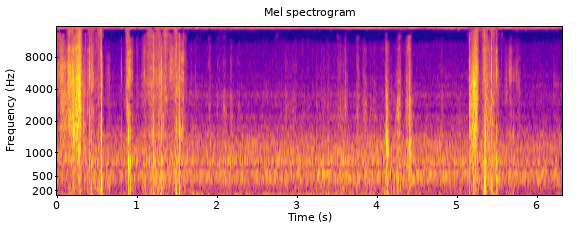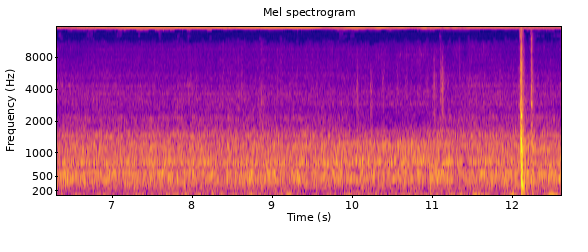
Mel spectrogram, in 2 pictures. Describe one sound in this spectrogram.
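An old monitor hums steadily.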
